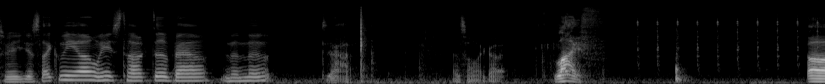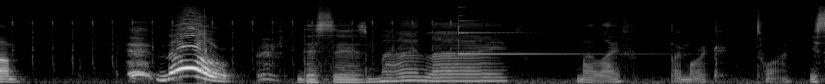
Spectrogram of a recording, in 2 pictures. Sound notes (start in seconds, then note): 6.4 timer ticking; 12.3 bell rings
